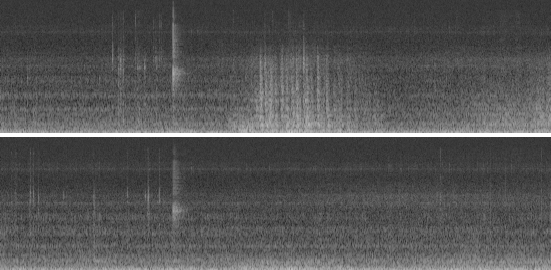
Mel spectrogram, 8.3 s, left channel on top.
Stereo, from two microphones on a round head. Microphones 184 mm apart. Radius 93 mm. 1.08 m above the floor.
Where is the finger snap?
35° left (ahead or behind), 0.7 m.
